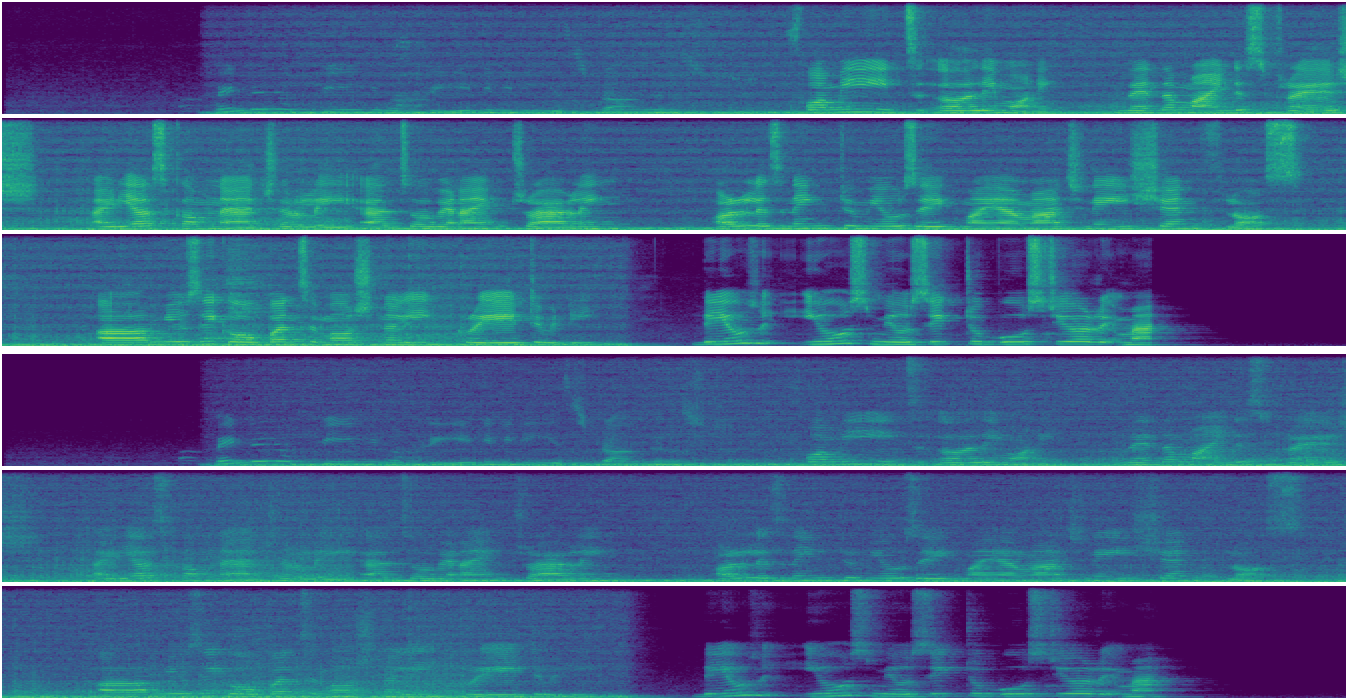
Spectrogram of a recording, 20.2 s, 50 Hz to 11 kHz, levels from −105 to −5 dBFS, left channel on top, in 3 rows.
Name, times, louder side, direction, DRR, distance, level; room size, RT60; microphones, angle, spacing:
voice 1, 0.9-3.5, right 2 dB, 15° right, 0.5 m, -46 dB
sound 1, 1.0-16.6, left 1 dB, 10° left, 1.0 m, -36 dB
voice 2, 4.0-6.9 7.2-9.9 10.3-13.2 13.9-16.5 16.9-19.2, left 9 dB, 75° left, 0.3 m, -32 dB
5.8 x 4.6 x 3.8 m
head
